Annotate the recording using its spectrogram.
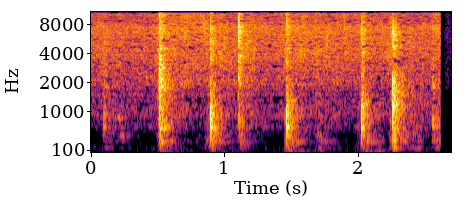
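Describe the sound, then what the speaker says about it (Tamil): Onions and green chillies sauté in a pan with steady sizzling, broken by about six sharp scrape-and-stir strokes at a roughly even rhythm, close and fairly loud, with no voices. "வெங்காயமும் பச்சை மிளகாவும் வதக்கிட்டுருக்குறோம்"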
